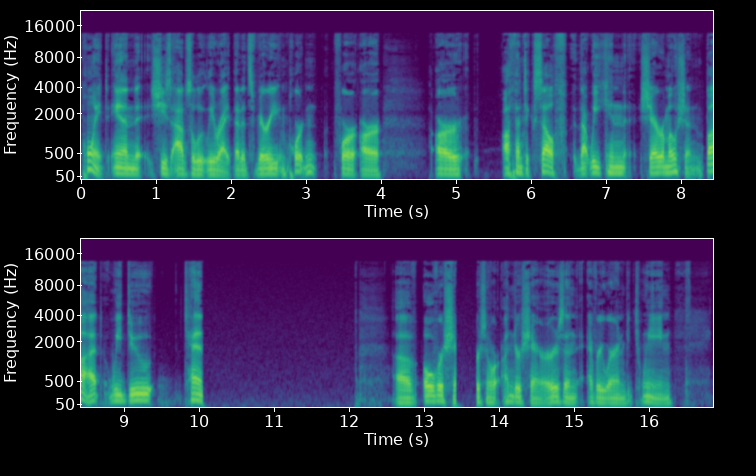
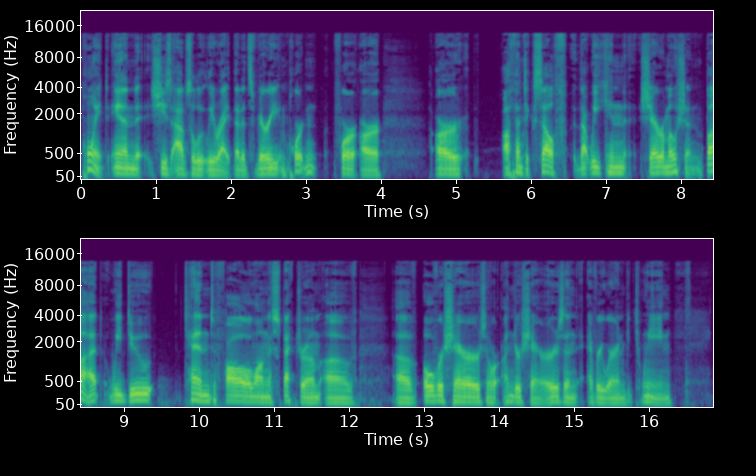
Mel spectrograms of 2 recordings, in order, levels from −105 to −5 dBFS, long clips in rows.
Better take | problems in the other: second | audio cutting out; at 10 s for 2 s and at 13 s

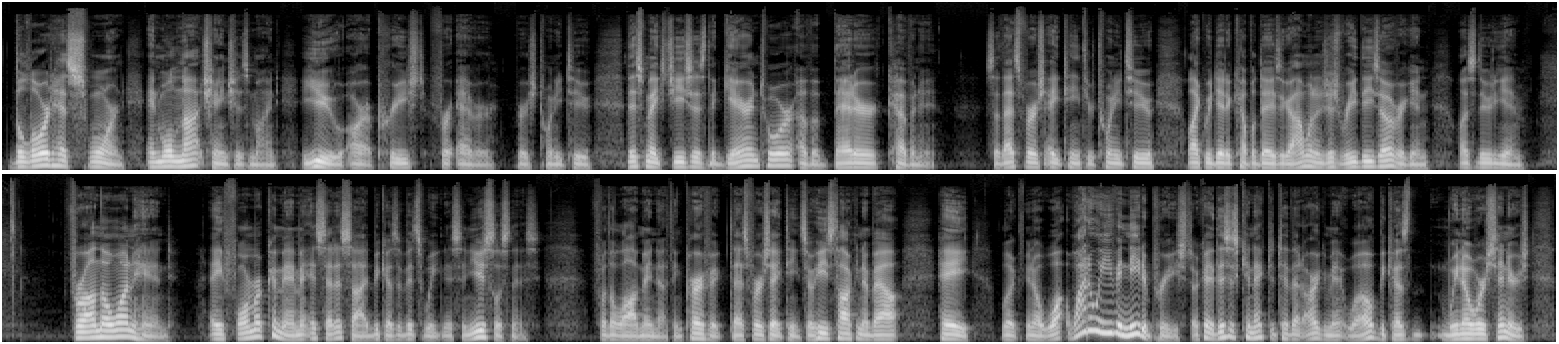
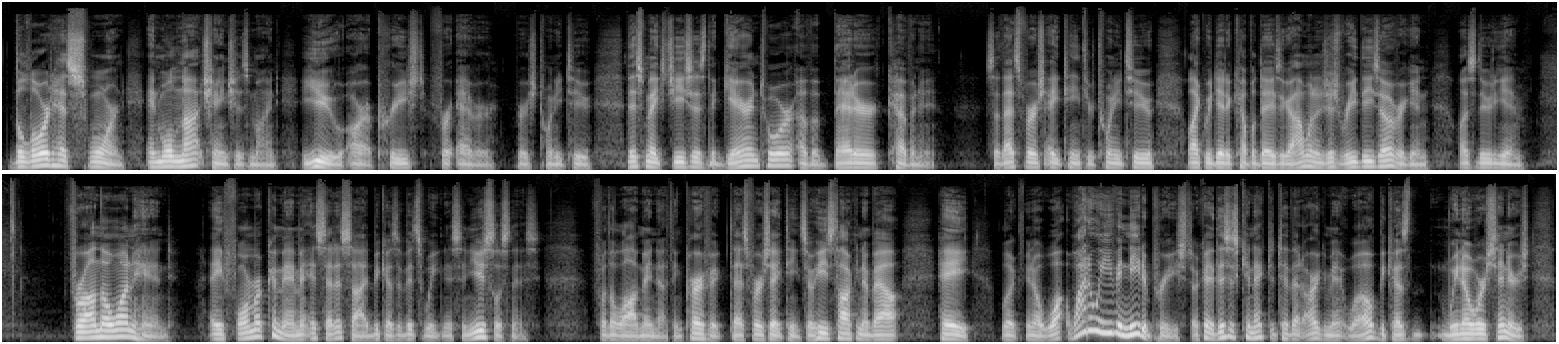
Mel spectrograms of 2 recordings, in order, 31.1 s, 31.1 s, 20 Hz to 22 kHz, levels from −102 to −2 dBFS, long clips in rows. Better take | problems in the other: neither | none

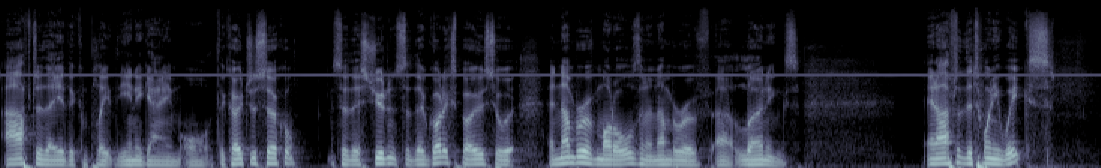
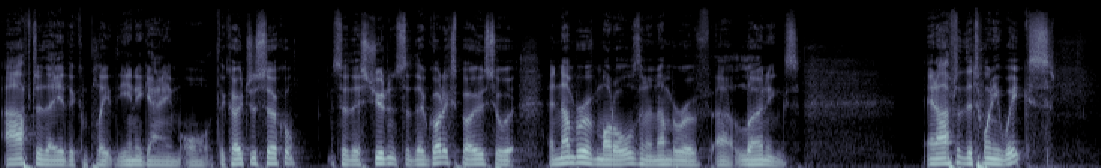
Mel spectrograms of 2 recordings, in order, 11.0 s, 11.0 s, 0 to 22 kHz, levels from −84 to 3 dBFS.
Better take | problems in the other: second | high-pitched whine; faint; throughout; 3.5 kHz, 20 dB below the speech

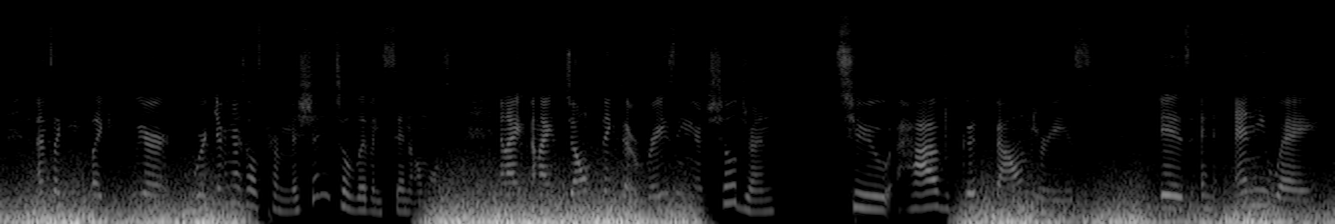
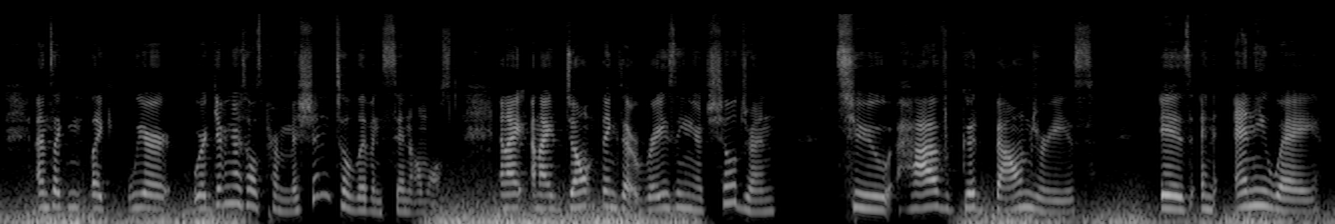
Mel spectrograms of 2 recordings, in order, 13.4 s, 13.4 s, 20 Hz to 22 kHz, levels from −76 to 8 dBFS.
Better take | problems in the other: second | low rumble; loud; until 2.5 s, from 4.5 to 7 s and from 9.5 s on; 1 dB below the speech; faint in the second

